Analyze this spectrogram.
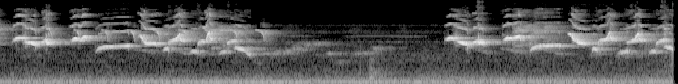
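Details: Vigorous oriental magpie-robin (kacer poci) song in two bursts of rapid, chattering, whistled high notes, separated by a quiet pause of roughly a second and a half.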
